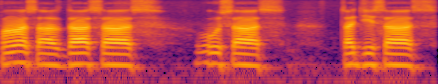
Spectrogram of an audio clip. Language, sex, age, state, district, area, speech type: Kashmiri, male, 18-30, Jammu and Kashmir, Srinagar, urban, spontaneous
